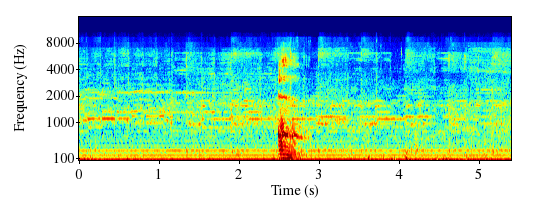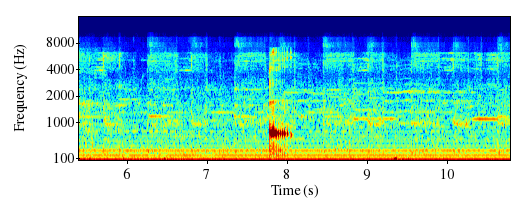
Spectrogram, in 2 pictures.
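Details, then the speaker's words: Deliberate belching from a person who reports feeling nauseated after practicing: two short, low, gurgling burps over steady background hum with faint music. "hello YouTube um I'm making a video again with me burping and I haven't been one in a while"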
